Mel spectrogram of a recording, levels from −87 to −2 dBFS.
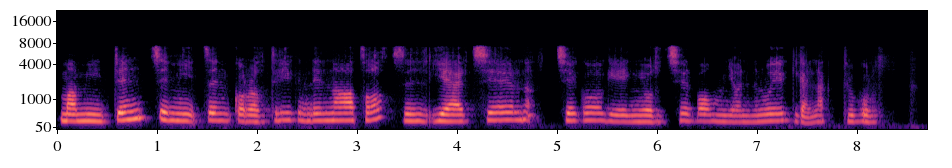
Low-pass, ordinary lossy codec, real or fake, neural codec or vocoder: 7.2 kHz; none; fake; codec, 16 kHz in and 24 kHz out, 0.4 kbps, LongCat-Audio-Codec, fine tuned four codebook decoder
